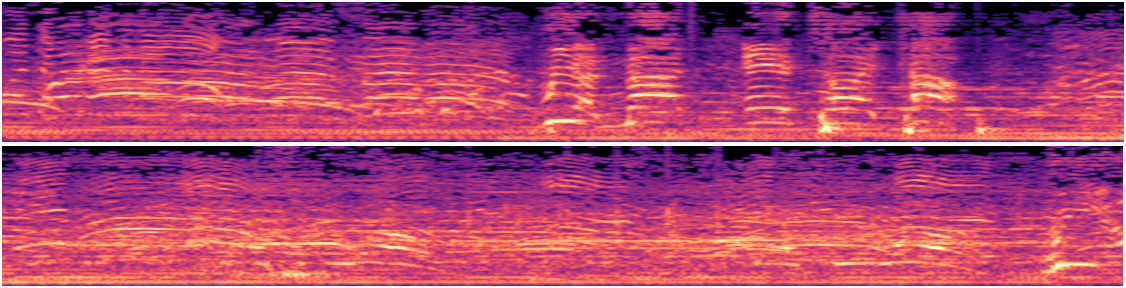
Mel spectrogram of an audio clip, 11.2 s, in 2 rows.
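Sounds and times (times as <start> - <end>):
crowd booing: 0.0 - 2.7, 5.0 - 11.2
speech: 2.9 - 4.9.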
